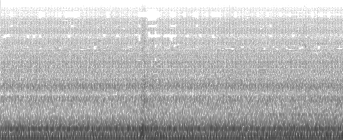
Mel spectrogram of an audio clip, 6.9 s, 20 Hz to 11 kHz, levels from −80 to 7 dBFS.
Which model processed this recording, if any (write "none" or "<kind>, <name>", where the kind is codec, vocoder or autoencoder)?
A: none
